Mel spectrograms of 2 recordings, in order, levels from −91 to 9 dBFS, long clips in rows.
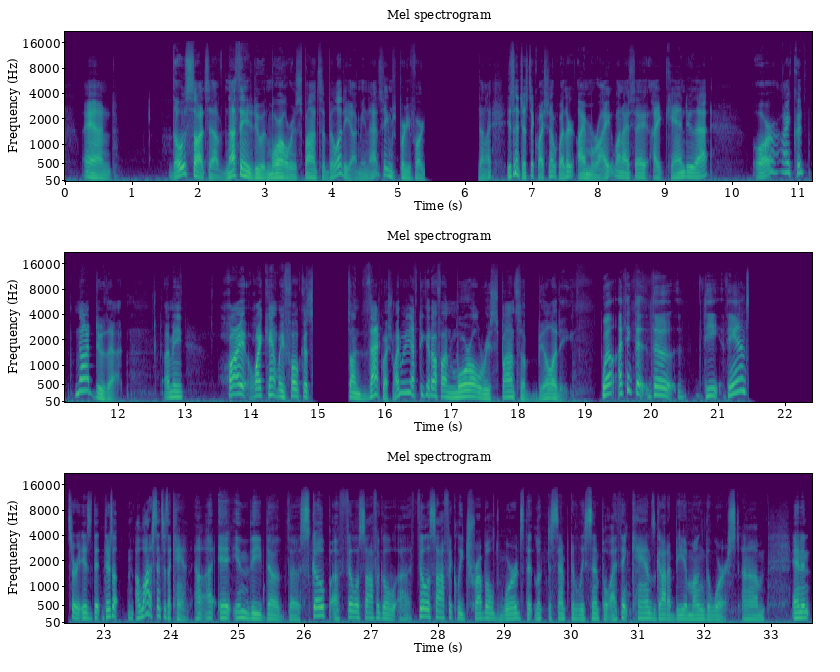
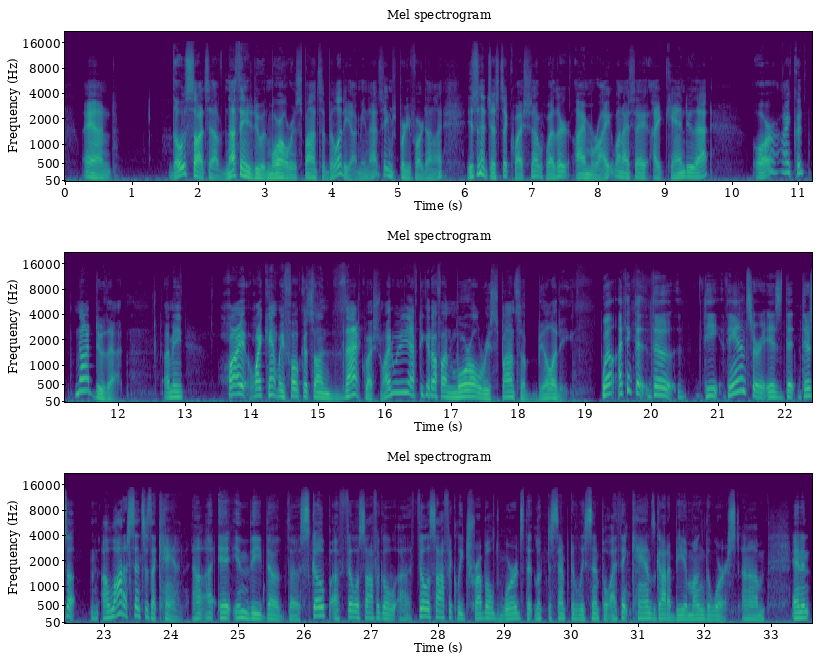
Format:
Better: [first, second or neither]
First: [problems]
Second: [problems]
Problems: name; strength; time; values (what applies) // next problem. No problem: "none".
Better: second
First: audio freezing; at 5.5 s for 1 s, at 15 s for 0.5 s and at 21 s for 1 s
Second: none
